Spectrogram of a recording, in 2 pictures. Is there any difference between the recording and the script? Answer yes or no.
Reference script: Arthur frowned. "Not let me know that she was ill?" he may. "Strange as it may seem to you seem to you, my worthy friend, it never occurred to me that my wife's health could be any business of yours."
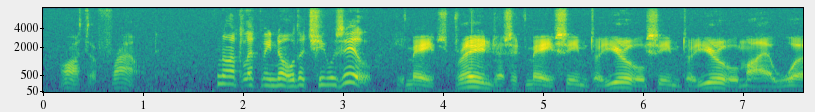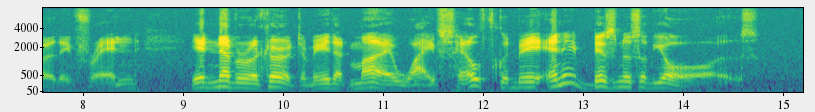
no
